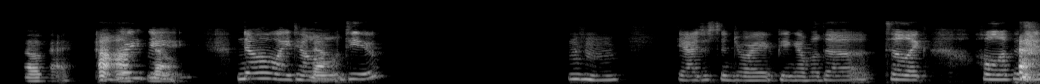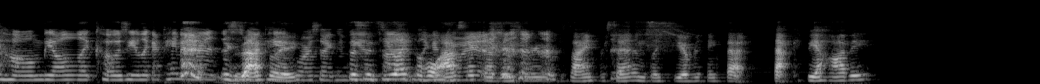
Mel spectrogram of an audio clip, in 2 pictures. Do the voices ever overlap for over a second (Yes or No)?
Yes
